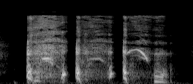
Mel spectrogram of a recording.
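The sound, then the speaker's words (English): An old man coughs in a rapid series of three harsh, rasping bursts with brief gaps between them. The last burst trails off into a rougher tail. “And it seemed as though the cough that followed was destined to last longer than the old gentleman in possession of it.”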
